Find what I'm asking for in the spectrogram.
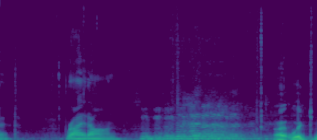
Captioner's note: laughs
